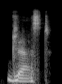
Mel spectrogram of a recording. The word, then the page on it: just: Indian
